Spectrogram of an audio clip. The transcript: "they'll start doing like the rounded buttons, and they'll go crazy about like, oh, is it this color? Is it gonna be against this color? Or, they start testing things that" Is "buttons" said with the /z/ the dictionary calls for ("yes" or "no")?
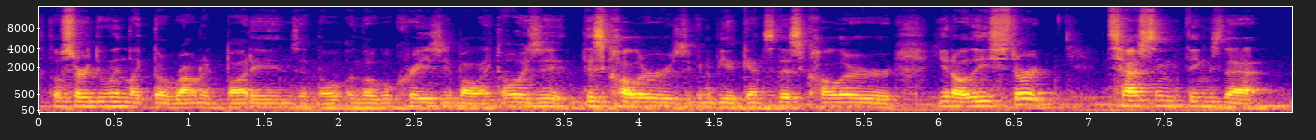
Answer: yes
